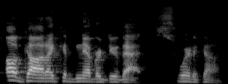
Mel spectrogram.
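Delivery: very low voice, trailing off softly; awed hunter. Retold or imitated. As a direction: drop deep in quiet, understated dread. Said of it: "And he's like".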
